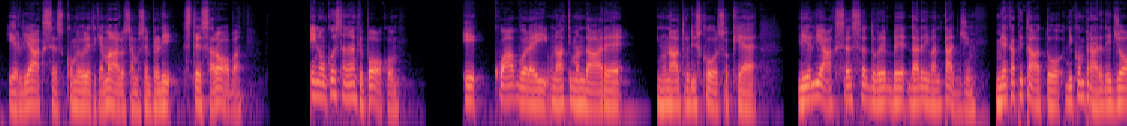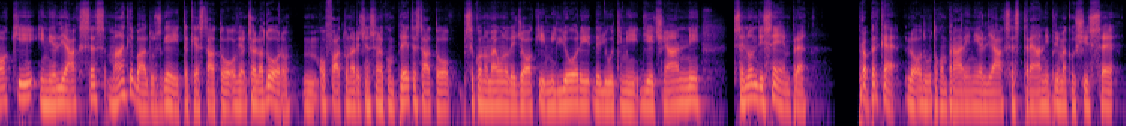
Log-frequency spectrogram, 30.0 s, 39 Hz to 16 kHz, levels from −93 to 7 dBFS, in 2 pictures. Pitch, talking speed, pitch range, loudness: 110 Hz, 180 wpm, 100-120 Hz, -25 LUFS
